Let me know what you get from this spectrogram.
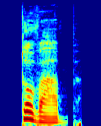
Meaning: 1. further, farther (in distance) 2. comparative degree of sokáig (“for long”): longer (in time)
- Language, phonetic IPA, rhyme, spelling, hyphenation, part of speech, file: Hungarian, [ˈtovaːbː], -aːbː, tovább, to‧vább, adverb, Hu-tovább.ogg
